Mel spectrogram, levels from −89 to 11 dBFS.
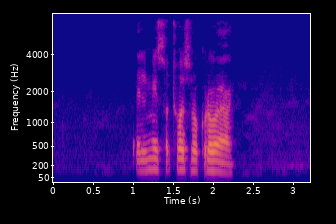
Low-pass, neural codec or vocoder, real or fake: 7.2 kHz; codec, 16 kHz, 2 kbps, FreqCodec, larger model; fake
